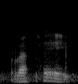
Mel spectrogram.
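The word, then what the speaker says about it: Rapée: I think there was an accent on the E just before the end, or the penultimate E, actually. Rapé.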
